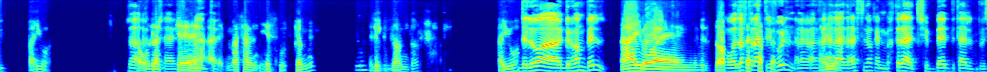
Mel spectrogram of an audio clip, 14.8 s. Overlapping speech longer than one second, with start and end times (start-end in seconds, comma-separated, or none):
2.0-3.4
